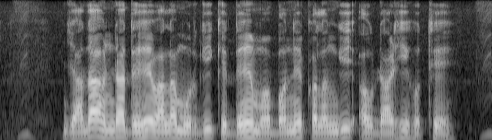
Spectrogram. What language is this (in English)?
Chhattisgarhi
